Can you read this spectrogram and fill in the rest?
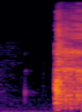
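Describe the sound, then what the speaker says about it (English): A single loud, close cough bursts out after near silence, from a performer at a microphone before singing in a lounge. "Let me just cough to make sure it's not gonna happen like mid-song."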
